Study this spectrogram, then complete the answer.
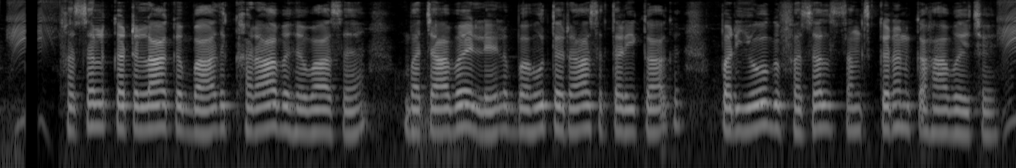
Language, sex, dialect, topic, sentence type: Maithili, male, Bajjika, agriculture, statement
